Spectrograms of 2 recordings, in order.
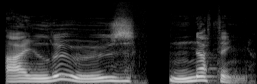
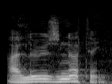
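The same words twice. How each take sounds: First: Slow, each word weighed, lose stressed; emphatic reading. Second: Said in the usual way. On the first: Acted. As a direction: read I lose nothing slowly, leaning on lose. Reading the verse slowly.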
